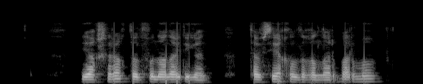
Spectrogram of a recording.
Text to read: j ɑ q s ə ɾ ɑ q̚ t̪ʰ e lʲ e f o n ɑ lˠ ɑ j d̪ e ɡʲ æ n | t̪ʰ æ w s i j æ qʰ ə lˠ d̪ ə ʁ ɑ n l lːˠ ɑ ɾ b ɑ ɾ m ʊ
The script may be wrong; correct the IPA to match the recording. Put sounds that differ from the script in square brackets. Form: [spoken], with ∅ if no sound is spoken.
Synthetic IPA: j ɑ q [ʃ] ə ɾ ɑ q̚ t̪ʰ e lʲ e f o n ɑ lˠ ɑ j d̪ e ɡʲ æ n | t̪ʰ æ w s i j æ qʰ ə lˠ d̪ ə ʁ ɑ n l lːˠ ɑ ɾ b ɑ ɾ m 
